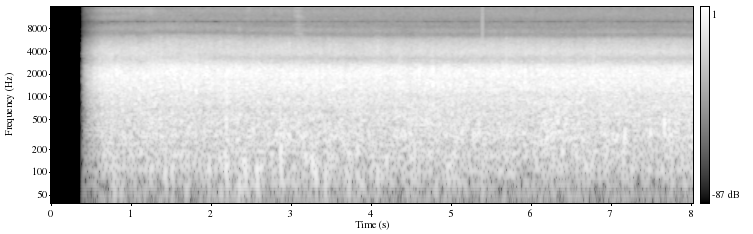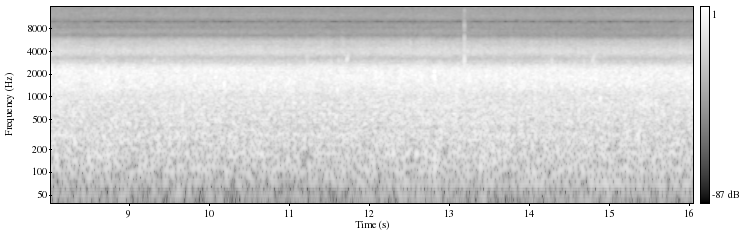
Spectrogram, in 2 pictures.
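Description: A steady rushing noise that starts about half a second in and holds level throughout.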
